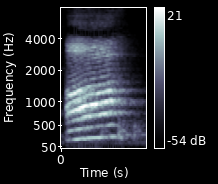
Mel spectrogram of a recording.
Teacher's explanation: इस आ में होठों का प्रयोग नहीं है, मुंह पूरा खुल रहा, लेकिन हम बात कर रहे हैं यहाँ ओष्ठ, ओठ की आकृति से कोई लेन देन नहीं।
